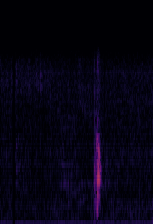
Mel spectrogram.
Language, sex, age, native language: Icelandic, female, 8, Icelandic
